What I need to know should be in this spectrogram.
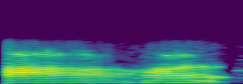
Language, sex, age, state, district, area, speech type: Sindhi, female, 45-60, Delhi, South Delhi, rural, conversation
